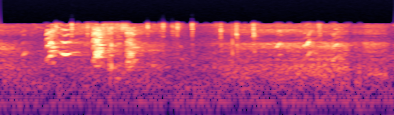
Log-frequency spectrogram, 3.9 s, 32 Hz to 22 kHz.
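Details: Samoyed puppy Alfa Romeo Markson Virta Valo, 42 days old, born 1 July 2013; a quick cluster of high, whiny yelps early on, then softer scattered squeaks and light rustling.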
